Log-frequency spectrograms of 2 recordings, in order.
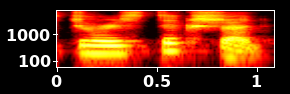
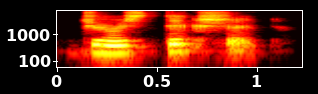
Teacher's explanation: All in all, this is jurisdiction, where this primary stress is on the third syllable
